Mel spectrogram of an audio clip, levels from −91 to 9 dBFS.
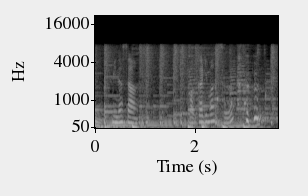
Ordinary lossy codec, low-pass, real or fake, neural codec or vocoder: none; none; real; none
